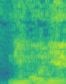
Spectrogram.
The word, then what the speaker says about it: pneumonia: निमोनिया की spelling P से start होती है। याद रखना इसमें पी साइलेंट रहता है।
